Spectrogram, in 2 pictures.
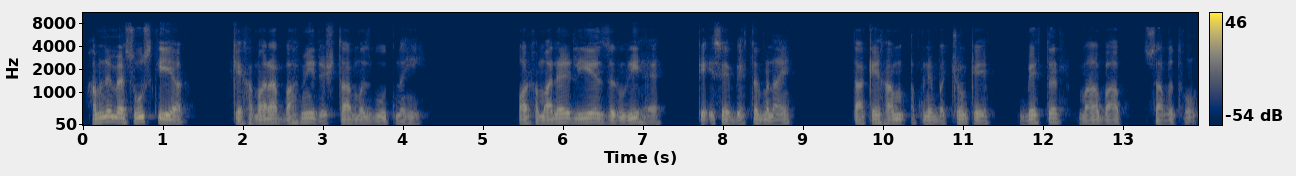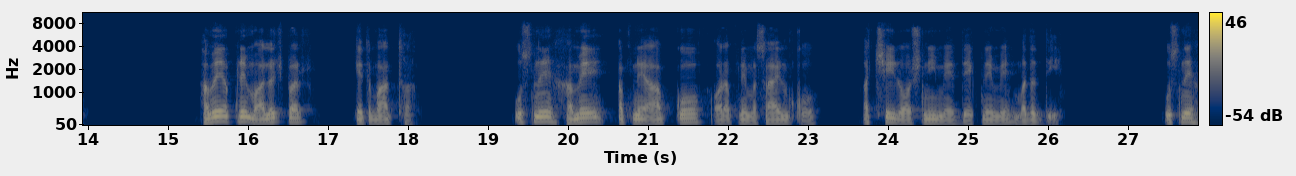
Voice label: Urdu Quote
